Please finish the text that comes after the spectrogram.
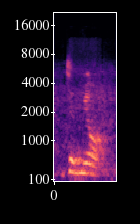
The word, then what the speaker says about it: demure: one first one is demure demu we do not pronounce the r when it is pronounced when it is present just before a vowel the pronunciation is it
